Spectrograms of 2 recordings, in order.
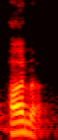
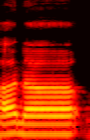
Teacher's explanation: اس کے الف کو نہیں پڑھیں گے وصل کی صورت میں، ہاں وقف کی صورت میں پڑھیں گے، اگر وقف کریں گے تو پڑھیں وصل انا، وقف انا۔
